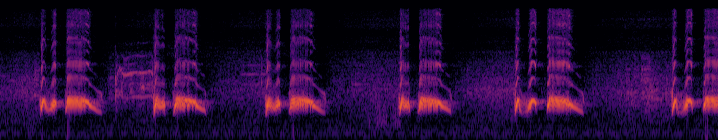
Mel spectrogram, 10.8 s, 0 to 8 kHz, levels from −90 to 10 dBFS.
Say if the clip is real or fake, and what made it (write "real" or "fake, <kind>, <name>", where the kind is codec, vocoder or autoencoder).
real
